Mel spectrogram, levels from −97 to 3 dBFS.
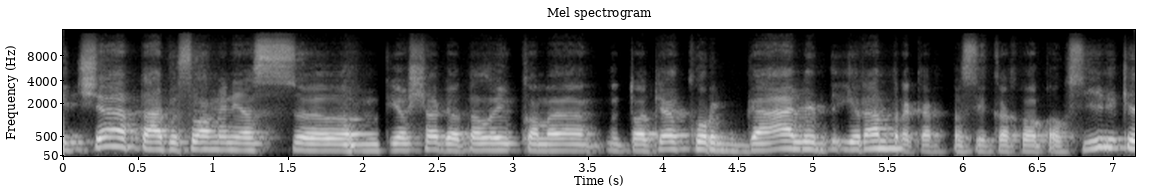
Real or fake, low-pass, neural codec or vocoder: fake; 14.4 kHz; autoencoder, 48 kHz, 32 numbers a frame, DAC-VAE, trained on Japanese speech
